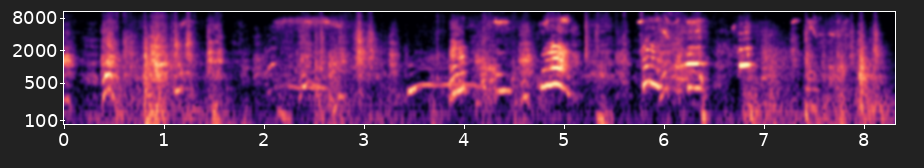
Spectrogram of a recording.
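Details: One of two village neighbour dogs, big fluffy Zhuzha and small Malysh, "talking" to a person who feeds them: warbling, whine-like grumbles that rise and fall in short bursts, mixed with human speech throughout.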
